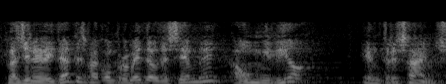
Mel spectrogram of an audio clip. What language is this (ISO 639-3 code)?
cat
